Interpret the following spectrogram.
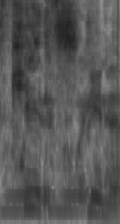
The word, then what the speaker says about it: Kiedis: It's Kiedis.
